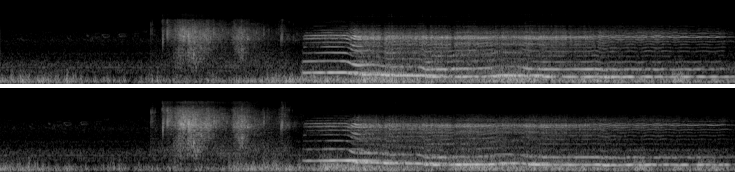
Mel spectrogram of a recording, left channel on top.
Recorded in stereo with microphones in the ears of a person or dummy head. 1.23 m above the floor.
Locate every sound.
1.5 s a splash: 20° right (ahead or behind), 1.8 m
3.0 s singing: 65° left (ahead or behind), 6.5 m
